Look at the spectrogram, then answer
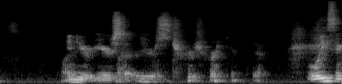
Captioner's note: laughing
